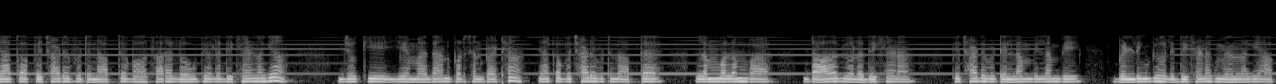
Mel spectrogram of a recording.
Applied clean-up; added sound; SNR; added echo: none; Wind instrument, woodwind instrument; 20 dB; none.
